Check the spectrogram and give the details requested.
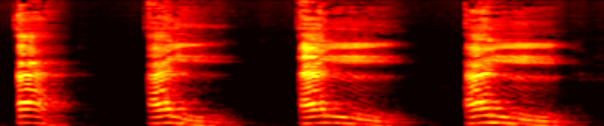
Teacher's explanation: ال حمزہ کی آواز بالکل باٹم آف دی تھروٹ، جہاں سے سینہ شروع ہو رہا ہے، یہاں پر ایک آرگن ہے، ایک ڈھکن ہے، اس کا نام ہے ووکل کورڈ.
